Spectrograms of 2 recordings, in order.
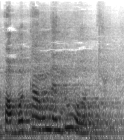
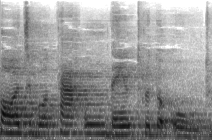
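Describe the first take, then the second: First: The words run together into one stream. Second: Each word is said separately and fully. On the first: "Eles falam" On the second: "eles não falam"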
